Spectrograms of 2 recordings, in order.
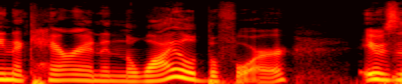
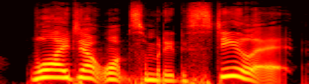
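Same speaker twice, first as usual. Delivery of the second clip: put-on Australian woman's accent, swooping pitch. Retelling what an australian woman told a shop owner: imitating an australian accent. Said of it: "I'm not gonna continue to do the accent".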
